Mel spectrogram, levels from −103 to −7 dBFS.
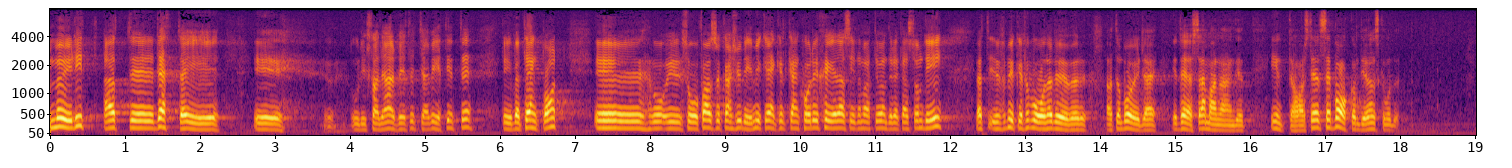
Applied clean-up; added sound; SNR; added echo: none; none; none; none.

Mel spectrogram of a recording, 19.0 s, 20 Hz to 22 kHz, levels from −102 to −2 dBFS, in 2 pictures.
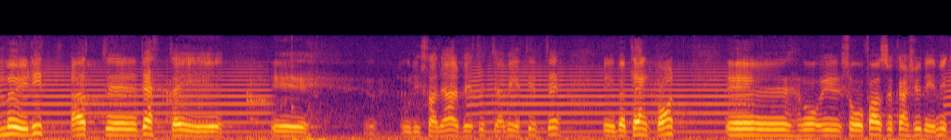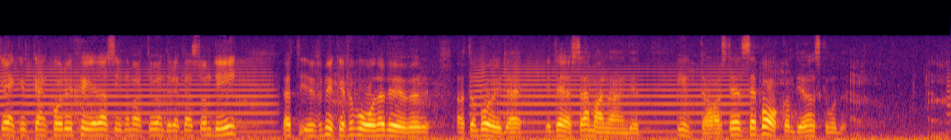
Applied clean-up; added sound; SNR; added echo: none; Trumpet + Wind; 12 dB; none.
